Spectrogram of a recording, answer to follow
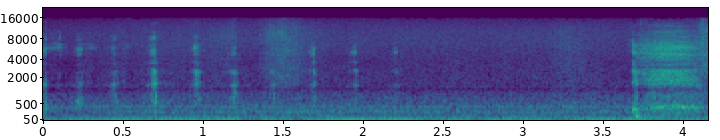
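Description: A man's quiet wordless vocal sounds: a faint, drawn-out hum with small mouth clicks, then a sharp breath near the end.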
